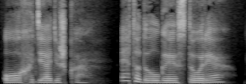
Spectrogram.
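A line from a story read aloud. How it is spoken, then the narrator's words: Feigned sorrowful sigh. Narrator (Russian): Притворно горестно вздохнула, с трудом скрывая свое удивление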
